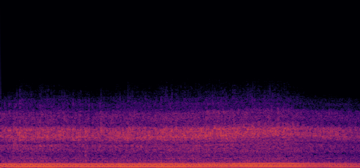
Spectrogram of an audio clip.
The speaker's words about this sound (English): Your car roars past Mary's car within a few miles, and you leave her behind.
